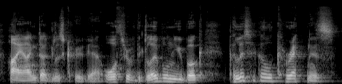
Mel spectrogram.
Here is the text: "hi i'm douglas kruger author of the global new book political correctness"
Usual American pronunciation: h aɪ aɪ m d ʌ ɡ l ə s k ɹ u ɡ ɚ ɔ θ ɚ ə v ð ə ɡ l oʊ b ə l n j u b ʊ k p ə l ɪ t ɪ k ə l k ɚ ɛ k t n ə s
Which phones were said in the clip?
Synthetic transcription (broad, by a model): h aɪ aɪ m d ʌ ɡ l ə s k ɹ u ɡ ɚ ɔ θ ɚ ə v ð ə ɡ l oʊ b ə l n j u b ʊ k p ə l ɪ t ɪ k ə l k ɚ ɛ k t n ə s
